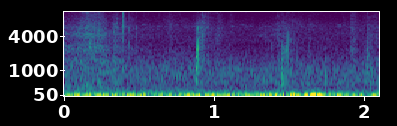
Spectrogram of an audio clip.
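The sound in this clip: Faint footsteps walking along a forest path: a few soft, irregular steps over a steady low background hiss.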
